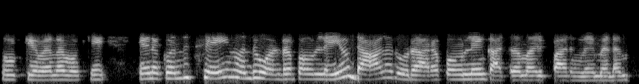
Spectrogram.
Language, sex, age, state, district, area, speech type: Tamil, female, 18-30, Tamil Nadu, Virudhunagar, rural, conversation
